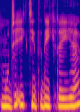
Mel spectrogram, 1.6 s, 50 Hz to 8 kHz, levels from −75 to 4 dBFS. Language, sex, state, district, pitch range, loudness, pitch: Hindi, female, Uttar Pradesh, Jalaun, 220-250 Hz, -11 LUFS, 225 Hz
